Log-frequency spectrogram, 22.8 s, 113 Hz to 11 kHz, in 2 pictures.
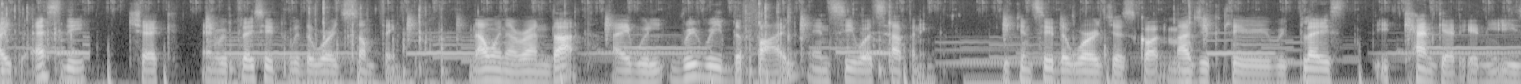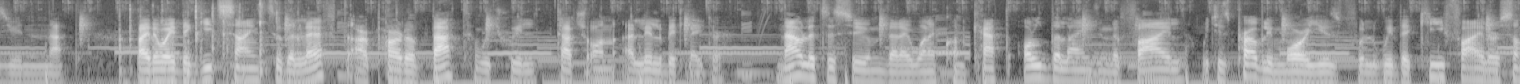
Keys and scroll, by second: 0.0-3.8 typing, 5.2-5.9 typing, 5.9 Tab, 6.6 Return, 8.2 ctrl+p, 8.3 ctrl+p, 8.9 Return, 12.1-13.4 typing, 13.5 Tab, 14.4 Return.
